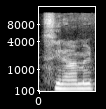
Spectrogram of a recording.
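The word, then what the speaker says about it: tsunami: फिर टी सुनामी कहां sorry सुनामी टी तो साइलेंट होता है सुनामी कहां पे आएगा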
